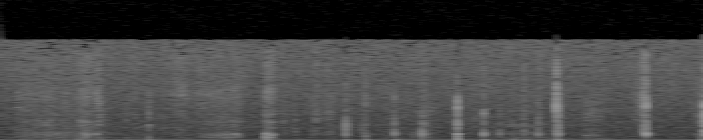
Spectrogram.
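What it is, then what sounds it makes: Plastic hand cream tube. A small, white and yellow plastic hand cream tube that appears full is held in both hands, and fingernails scratch and tap along its surface. Soft, rough scratching runs under a series of short, sharp clicking taps. The sound is quiet, low-heavy and dry, with almost no ring after each tap.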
